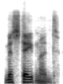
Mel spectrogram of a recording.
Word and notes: misstatement: American English

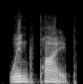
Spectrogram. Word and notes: windpipe: American English

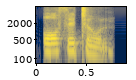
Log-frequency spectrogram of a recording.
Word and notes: orthotone: Indian

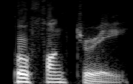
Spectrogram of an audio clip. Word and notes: Perfunctory: American English

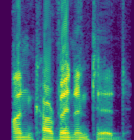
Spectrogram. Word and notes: uncovenanted: American English

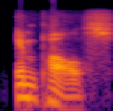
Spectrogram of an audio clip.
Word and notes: impulse: American English

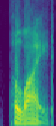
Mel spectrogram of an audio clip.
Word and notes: polite: American English

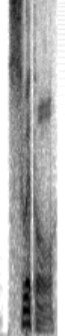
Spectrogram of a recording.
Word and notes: swipple: British English

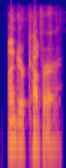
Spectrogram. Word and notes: undercover: American English

